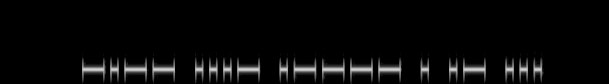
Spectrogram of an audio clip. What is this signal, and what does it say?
Morse code, heard as a keyed tone, about 17 wpm, 700 Hz. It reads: YV1EAS
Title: DXCC-100 Call Signs - 6 Characters - Repeated 2x - 17wpm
